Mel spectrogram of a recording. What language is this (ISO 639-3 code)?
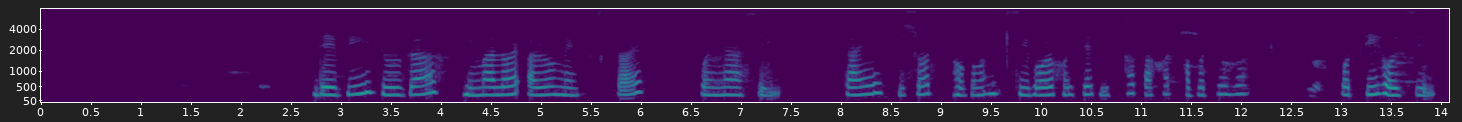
asm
